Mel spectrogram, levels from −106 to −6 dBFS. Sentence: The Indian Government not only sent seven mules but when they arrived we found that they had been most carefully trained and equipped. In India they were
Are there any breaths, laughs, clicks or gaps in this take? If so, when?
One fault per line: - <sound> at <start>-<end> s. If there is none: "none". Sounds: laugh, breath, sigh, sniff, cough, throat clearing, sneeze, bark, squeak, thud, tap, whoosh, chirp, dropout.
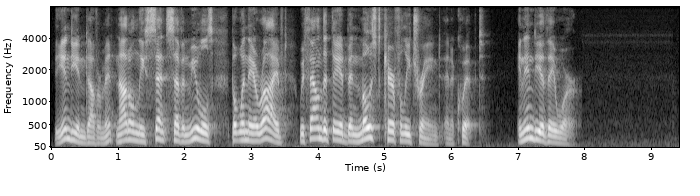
none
